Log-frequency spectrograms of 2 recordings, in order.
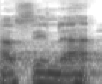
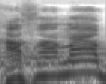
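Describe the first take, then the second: First: The second vowel is an 'i' sound. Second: The second vowel is an 'a' sound. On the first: The speaker calls it wrong. "বলতিছে হাসিনা" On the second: The speaker calls it right. "আসলে বলা লাগবে হাসানা"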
